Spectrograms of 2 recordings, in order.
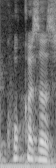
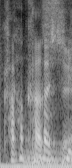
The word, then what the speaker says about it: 카프카스: 백인종 그랬을때 코카사이드 그러는데 근데 지금은 카프카스라고 해서 혹시 원래 발음을 많이 쓰고 있습니다. 카프카스 지역입니다.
